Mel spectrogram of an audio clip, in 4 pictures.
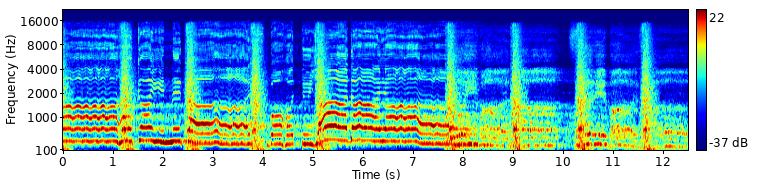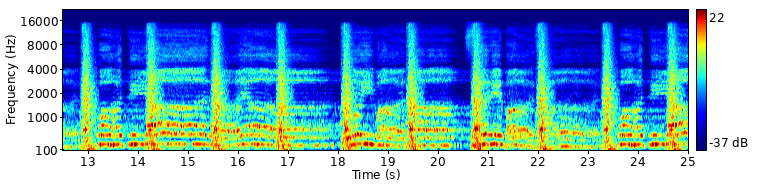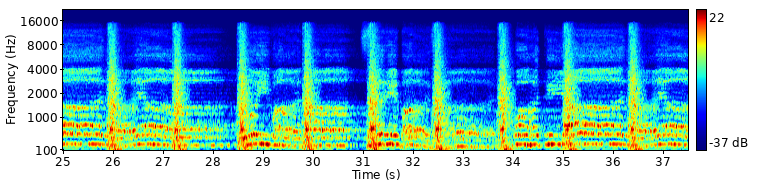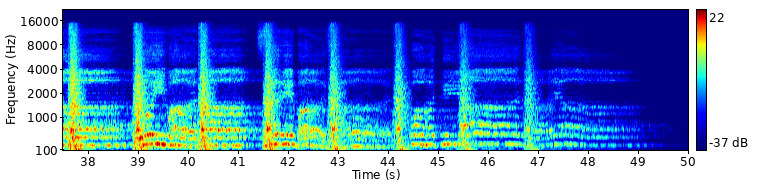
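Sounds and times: chorus of voices chanting: 0.0 - 49.6
deep rhythmic thump: 2.4 - 2.9, 3.8 - 4.3, 7.6 - 10.8, 11.5 - 12.1, 12.8 - 13.4, 15.5 - 15.9, 16.7 - 17.2, 18.1 - 18.6, 19.2 - 19.8, 21.9 - 22.6, 23.2 - 23.8, 25.9 - 26.4, 27.2 - 27.7, 28.5 - 30.2, 32.3 - 33.0, 33.6 - 34.2, 36.3 - 36.8, 37.5 - 38.1, 38.9 - 39.5, 40.1 - 40.8, 42.8 - 43.4, 44.1 - 44.6, 46.7 - 47.2
heavy chest-beating thumps: 23.3 - 23.7, 44.1 - 44.5.

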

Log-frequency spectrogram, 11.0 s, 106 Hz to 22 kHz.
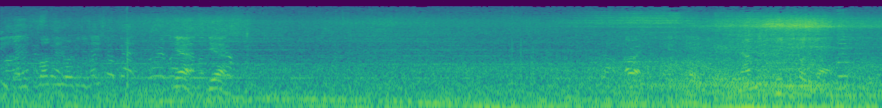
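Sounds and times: distant voices: 0.0 - 11.0
vehicle engines humming: 0.0 - 11.0.

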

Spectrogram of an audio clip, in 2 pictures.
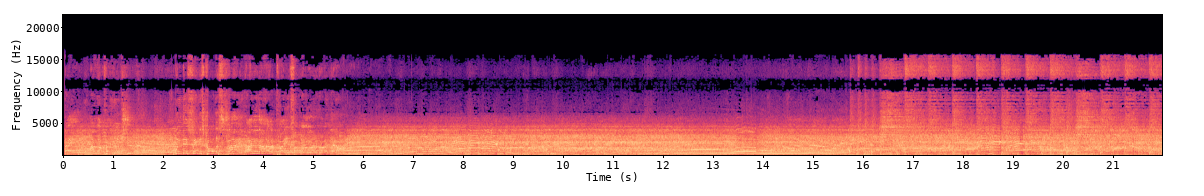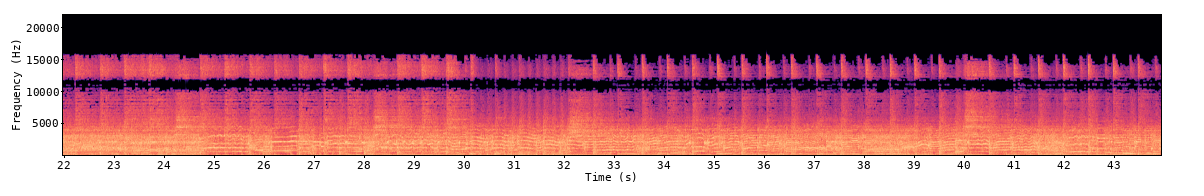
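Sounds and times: bass guitar: 0.0 - 43.9
slide electric guitar: 0.0 - 43.9
drums and cymbals: 12.4 - 43.9.

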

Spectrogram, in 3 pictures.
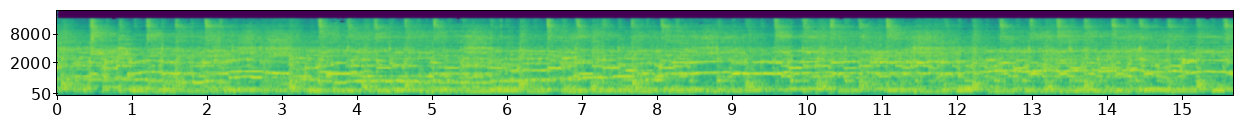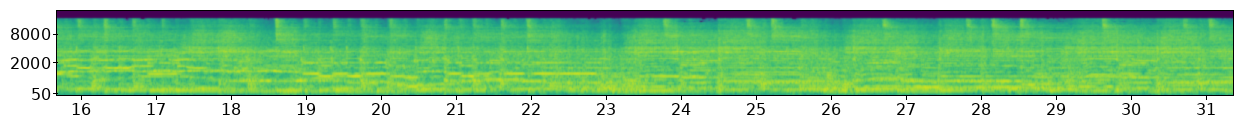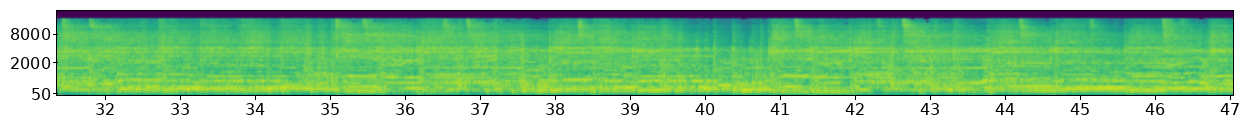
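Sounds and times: drums: 0.0 - 47.0
electric guitar lead lines: 0.0 - 47.0
rhythm electric guitar: 0.0 - 47.0.

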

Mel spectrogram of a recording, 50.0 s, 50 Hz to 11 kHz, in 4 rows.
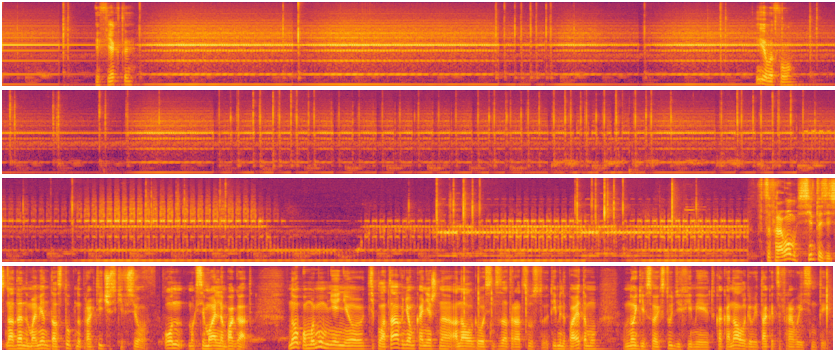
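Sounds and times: synthesizer electronic tone: 0.0 - 36.8, 37.4 - 46.4.

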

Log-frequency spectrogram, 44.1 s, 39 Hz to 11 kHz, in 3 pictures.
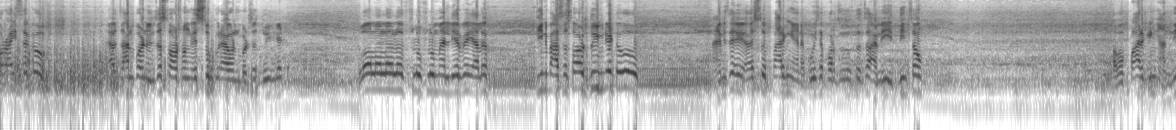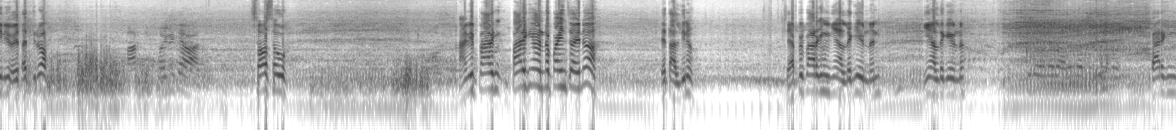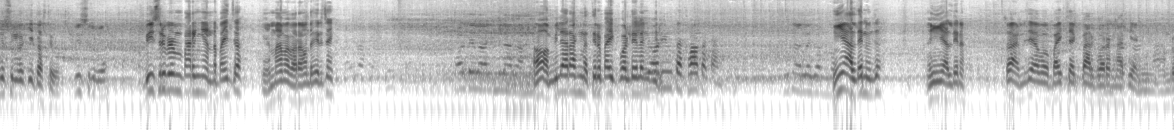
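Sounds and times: motorcycle engine hum: 0.0 - 44.0
road noise: 0.0 - 44.0.

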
